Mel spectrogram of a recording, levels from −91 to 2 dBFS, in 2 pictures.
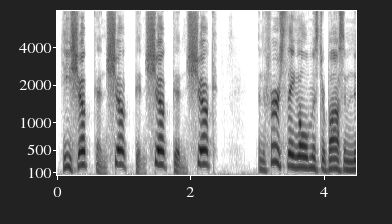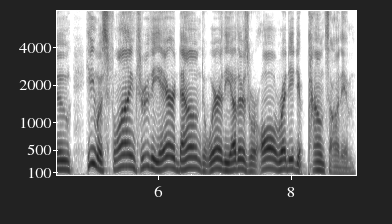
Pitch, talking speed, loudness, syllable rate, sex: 165 Hz, 225 wpm, -18 LUFS, 4.9 syllables/s, male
